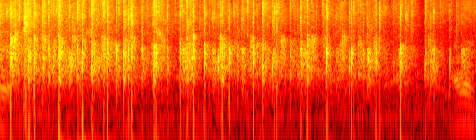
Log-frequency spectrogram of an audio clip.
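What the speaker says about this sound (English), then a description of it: "Let's clap again here." Applause at a city board of aldermen meeting: many hands clapping in a dense, steady patter of sharp claps, loud and close, with no talking.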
